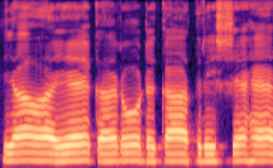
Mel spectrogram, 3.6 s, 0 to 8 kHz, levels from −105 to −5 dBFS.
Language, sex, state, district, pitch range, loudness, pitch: Hindi, male, Jharkhand, Deoghar, 135-140 Hz, -13 LUFS, 135 Hz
